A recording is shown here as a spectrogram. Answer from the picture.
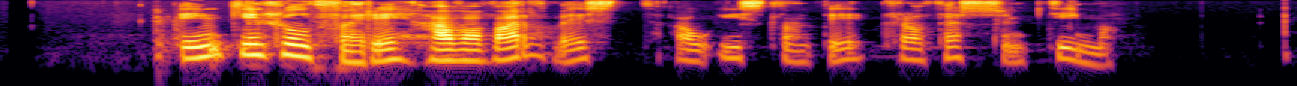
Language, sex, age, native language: Icelandic, female, 60-69, Icelandic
